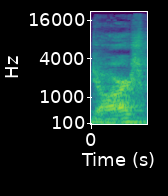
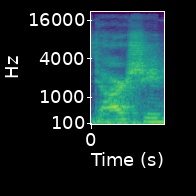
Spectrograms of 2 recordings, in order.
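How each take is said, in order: First: The name ends in a consonant sound. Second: The name ends in a vowel sound. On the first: The speaker calls it wrong. "I keep saying Darsh" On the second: The speaker calls it right. "I think it's Darshi. That's how they pronounce it in Australia"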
